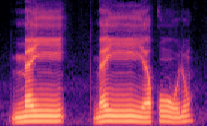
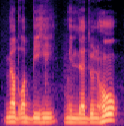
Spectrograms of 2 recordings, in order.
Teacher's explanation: You do the ghunnah, which is the nasal sound. For miqdar harakatayn, right? You hold for like two vowels.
